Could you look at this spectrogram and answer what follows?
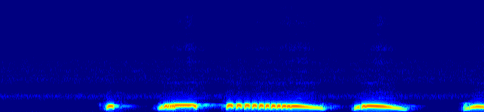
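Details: Spotted dove calling as a decoy to lure other doves: a series of low, mellow coos, one short note, then a long trembling coo that slides down, then a falling coo, on a quiet, clean background.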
